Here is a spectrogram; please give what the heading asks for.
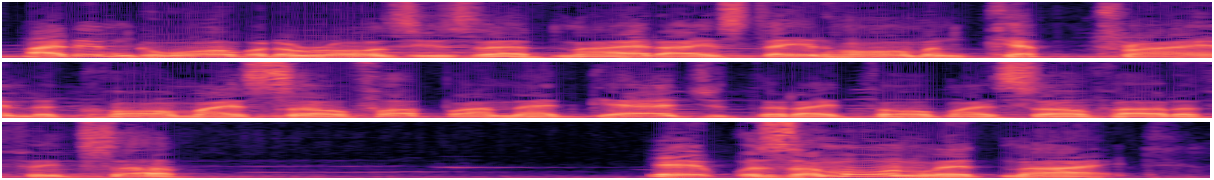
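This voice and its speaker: In a classic radio drama, an actor with a lowish, natural voice plays an excitable small-town phone repairman narrating his own story. The folksy, wry telling gives way to flustered, stammering pleading. It's a vintage radio recording with faint music.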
